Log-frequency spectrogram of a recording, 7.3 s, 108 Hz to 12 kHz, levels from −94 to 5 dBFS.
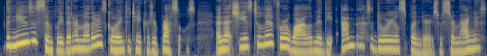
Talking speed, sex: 270 wpm, female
